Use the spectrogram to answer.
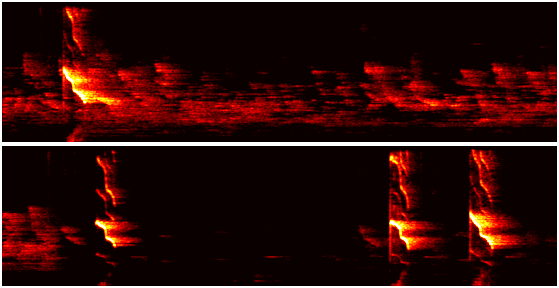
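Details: White-eye singing in the ngalas nembak style, used as training audio for captive white-eyes: a long thin, high twittering warble, then sharp loud descending whistled shots near six and a half, nine and a half and ten seconds.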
